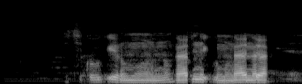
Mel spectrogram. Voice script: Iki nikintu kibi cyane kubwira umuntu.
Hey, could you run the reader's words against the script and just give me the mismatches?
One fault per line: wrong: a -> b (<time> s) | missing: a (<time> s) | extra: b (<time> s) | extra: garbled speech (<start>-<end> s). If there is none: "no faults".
missing: nikintu kibi cyane (0.8 s)
extra: garbled speech (1.7-2.7 s)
